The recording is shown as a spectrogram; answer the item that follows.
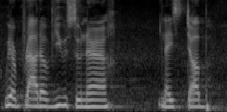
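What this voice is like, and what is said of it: Light put-on French-Canadian accent. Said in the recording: “My mom has, like, a French-Canadian accent... it's not that thick either”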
